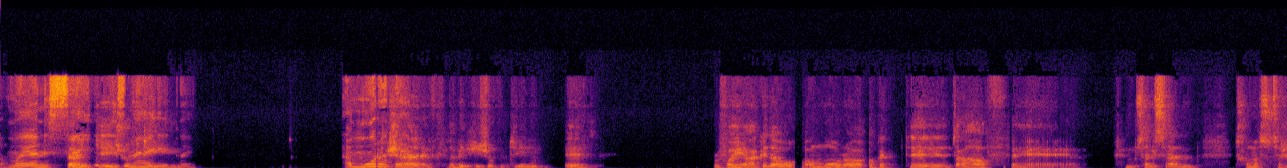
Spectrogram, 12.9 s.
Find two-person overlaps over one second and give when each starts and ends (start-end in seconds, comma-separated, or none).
0.7-1.9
